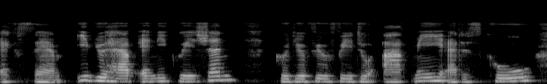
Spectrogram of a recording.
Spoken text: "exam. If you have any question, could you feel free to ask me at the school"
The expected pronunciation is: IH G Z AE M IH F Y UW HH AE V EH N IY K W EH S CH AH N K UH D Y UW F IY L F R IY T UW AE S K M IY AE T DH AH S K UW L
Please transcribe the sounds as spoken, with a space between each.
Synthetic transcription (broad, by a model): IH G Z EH M IH F Y UW HH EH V EH N IY K W EH S CH AH N K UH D Y UW F IY L F R IY T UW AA K M IY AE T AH S K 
